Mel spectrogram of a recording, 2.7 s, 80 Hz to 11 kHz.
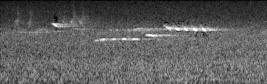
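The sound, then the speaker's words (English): A faint mohua (yellowhead) pair calling in response at survey station CH7: a few thin, high-pitched whistles and a short rapid trill drifting over a steady background hiss, with no talking. “That's them. Jackpot. Yeah. John Grant. We have a pair that has responded at CH7.”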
